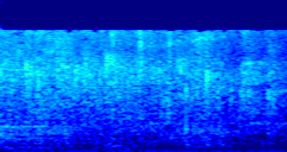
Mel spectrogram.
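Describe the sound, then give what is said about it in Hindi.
An audience at a stage performance event claps steadily for themselves in dense, continuous applause, many hands blending into a broad wash of sound that holds at an even level from start to finish. “और यहां जितने भी बैठे हैं मैं बता दूं ये सब सतयुग में जाने वाले हैं तो अपने लिए जोरदार तालियां।”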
